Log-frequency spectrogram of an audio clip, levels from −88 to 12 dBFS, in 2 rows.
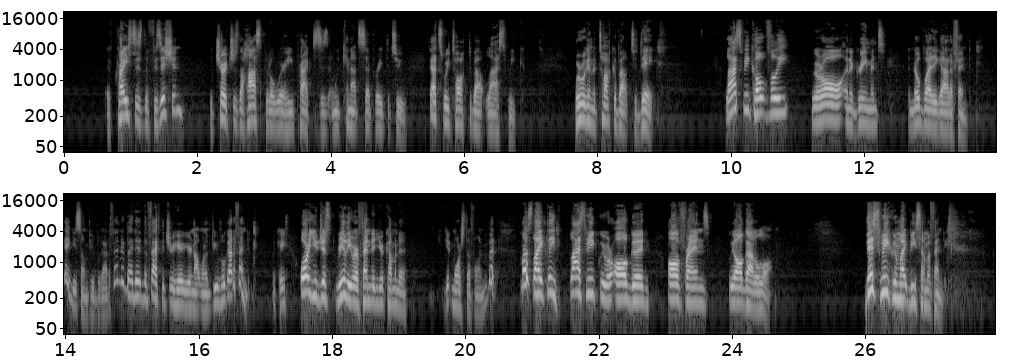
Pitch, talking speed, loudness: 140 Hz, 215 wpm, -21 LUFS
